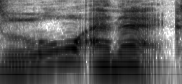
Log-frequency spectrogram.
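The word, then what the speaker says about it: LNZ: to pronounce his name is it Longs is it law X but no I dropped him a message it's La NX so for many of us FX fan yeah that's exactly how he said it's like FNX but instead of the F it's law so I think the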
